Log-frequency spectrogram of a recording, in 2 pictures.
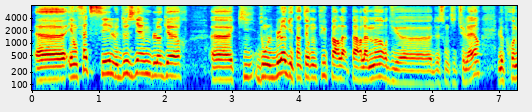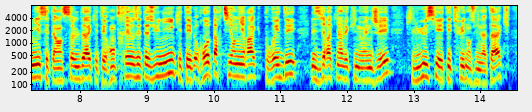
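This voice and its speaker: A man's voice: a little high, brisk, a little mellow. A man giving an informal spoken chronicle on a live talk show, as a news contributor. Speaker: contributor presenting internet news.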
